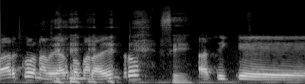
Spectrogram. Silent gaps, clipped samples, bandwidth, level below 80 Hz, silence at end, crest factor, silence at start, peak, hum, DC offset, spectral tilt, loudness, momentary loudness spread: none; under 0.1%; 15 kHz; -54 dBFS; 0 s; 14 dB; 0 s; -6 dBFS; 50 Hz at -45 dBFS; under 0.1%; -6 dB/octave; -19 LUFS; 8 LU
